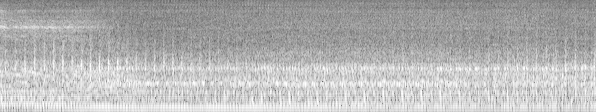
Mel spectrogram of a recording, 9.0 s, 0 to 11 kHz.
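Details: Mazda RX-8 Renesis rotary engine at idle: a regular light knock about three to four times a second over the hum; seems not the SSV, suspected from the rear of the engine or the clutch.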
